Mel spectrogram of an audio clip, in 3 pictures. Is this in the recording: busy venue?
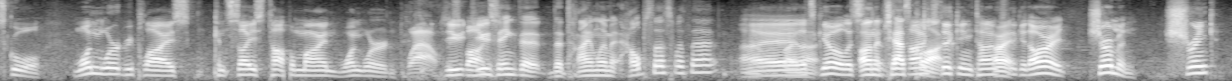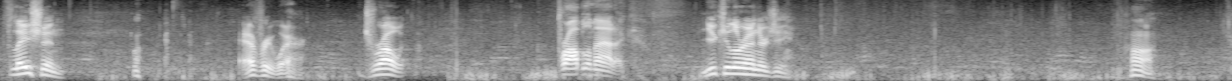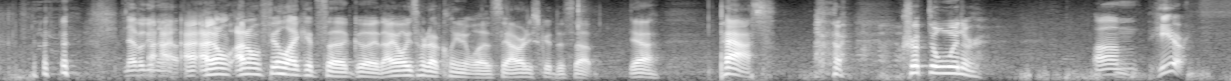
yes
